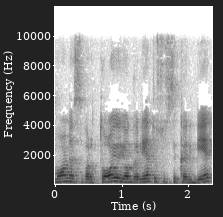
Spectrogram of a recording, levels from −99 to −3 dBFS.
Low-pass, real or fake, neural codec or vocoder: 9.9 kHz; real; none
